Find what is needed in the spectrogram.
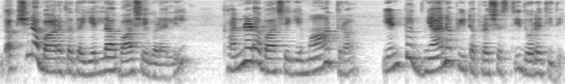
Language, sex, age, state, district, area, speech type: Kannada, female, 45-60, Karnataka, Tumkur, urban, spontaneous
